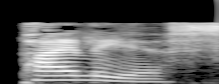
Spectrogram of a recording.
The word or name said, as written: pileous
